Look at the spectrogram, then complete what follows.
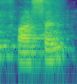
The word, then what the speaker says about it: fasten: uh, what is silent in fasten? So T is silent.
